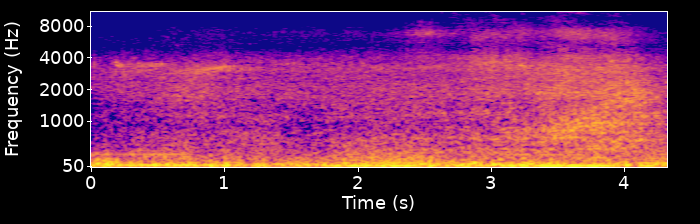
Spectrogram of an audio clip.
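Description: Pickup truck towing a loaded flatbed trailer driving away down a road, heard as a low, steady rumble of engine and tyres.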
